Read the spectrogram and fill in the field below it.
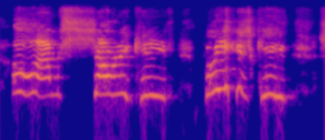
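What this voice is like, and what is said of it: Puppet character voice. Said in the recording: “I'm the one doing your voice, Orville”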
